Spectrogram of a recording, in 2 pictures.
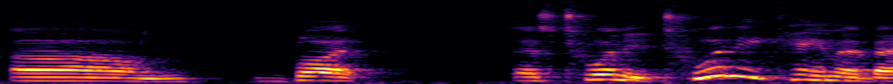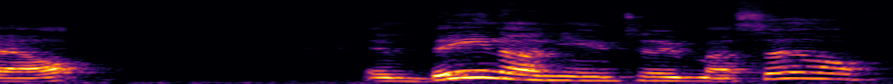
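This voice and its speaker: Man, middle-aged, casual rambling monologue, hesitant, fairly high-pitched, echoey room. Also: sing-song, takes it slowly, a little mellow. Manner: rambling, hesitant, many fillers and restarts. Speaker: YouTuber.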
